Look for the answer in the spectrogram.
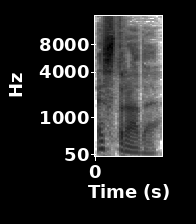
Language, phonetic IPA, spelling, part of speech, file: Russian, [ɪˈstradə], эстрада, noun, Ru-эстрада.ogg
- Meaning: 1. platform, stage (for performers) 2. variety (art)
